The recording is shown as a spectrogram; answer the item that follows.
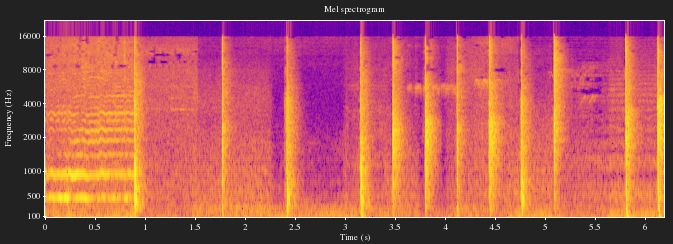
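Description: A mosquito's steady buzzing whine, cut off by a sharp hand clap about a second in. Then comes a string of single hand claps, irregular, roughly two or three a second, as people clap at mosquitoes to swat them.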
